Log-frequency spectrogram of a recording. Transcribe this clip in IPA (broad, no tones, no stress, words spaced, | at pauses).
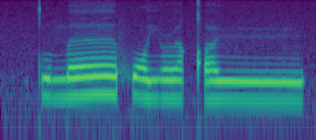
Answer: tʷɛmɛːfɔ jə˞ɪ̯qʼyː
